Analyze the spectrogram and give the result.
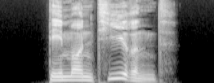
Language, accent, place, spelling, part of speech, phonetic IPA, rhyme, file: German, Germany, Berlin, demontierend, verb, [demɔnˈtiːʁənt], -iːʁənt, De-demontierend.ogg
- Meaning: present participle of demontieren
